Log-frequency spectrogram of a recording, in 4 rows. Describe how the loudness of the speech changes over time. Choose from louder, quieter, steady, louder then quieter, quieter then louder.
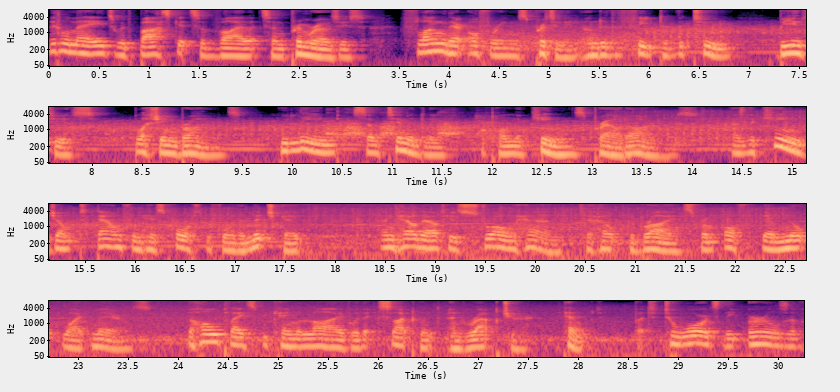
steady.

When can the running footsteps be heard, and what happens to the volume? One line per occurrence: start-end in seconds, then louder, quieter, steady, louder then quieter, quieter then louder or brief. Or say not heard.
not heard.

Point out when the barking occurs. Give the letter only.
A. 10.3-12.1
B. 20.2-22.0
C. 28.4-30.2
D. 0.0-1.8
A.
